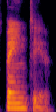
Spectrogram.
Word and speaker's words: painted: Okay, so repito, si hay una D o una T antes de la ED, sí pronunciamos esa E. Si no hay una T o una D, como por ejemplo aquí esto es una N, this is a W, this is a K, this is a K. En estos casos no pronunciamos la E.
